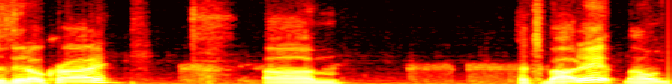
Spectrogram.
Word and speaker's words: Widowcry: On Instagram, Widowcry is pronounced Vidocry.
